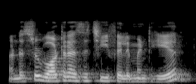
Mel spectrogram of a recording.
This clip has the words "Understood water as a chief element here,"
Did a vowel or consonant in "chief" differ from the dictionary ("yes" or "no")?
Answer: no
